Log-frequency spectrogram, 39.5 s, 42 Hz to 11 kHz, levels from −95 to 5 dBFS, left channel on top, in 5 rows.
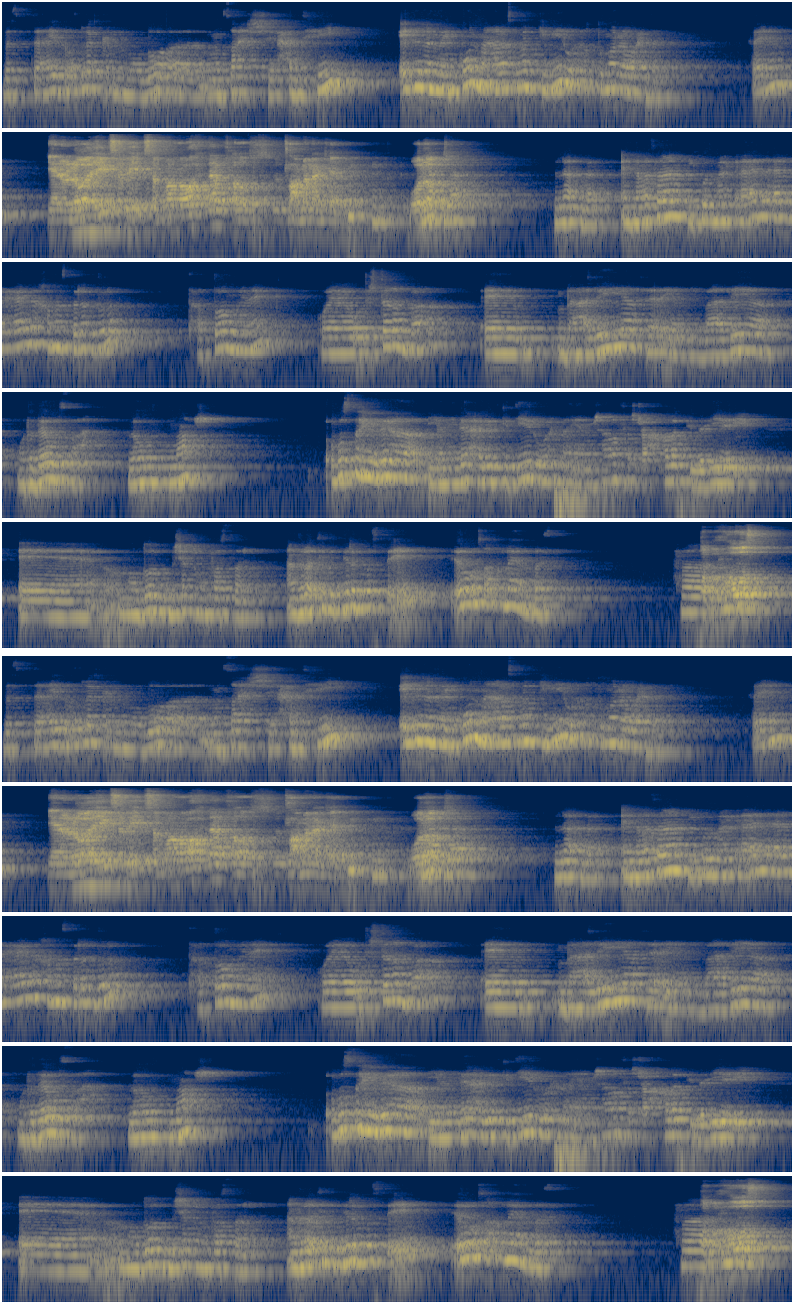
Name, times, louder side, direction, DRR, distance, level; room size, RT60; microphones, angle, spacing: voice 1, 0.0-3.4 4.0-6.6 7.5-7.9 11.3-11.7 12.1-12.5 13.4-16.9 17.7-18.4 19.0-20.1 20.6-21.1 21.3-23.5 23.9-24.6 25.0-25.8 27.0-31.2 31.8-34.1 34.4-35.7 36.1-37.1 38.3-39.1, equal, 30° left, -1 dB, 0.6 m, -28 dB
voice 2, 8.4-11.3 12.0-12.2 38.6-39.1, left 2 dB, 50° left, -5 dB, 1.2 m, -21 dB
5.4 x 3.2 x 2.9 m, 1.4 s
head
